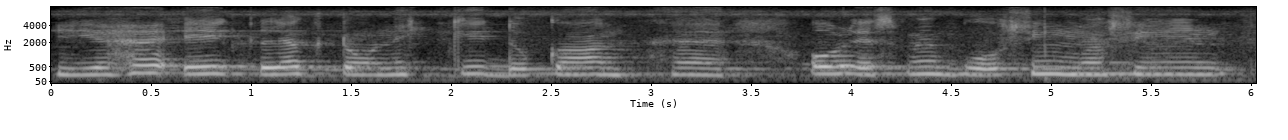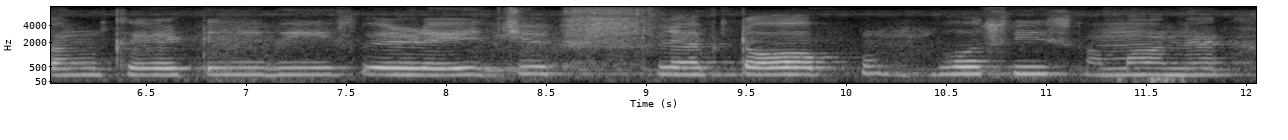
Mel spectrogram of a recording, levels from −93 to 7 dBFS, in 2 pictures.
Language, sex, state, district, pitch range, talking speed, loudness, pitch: Hindi, female, Uttarakhand, Tehri Garhwal, 225-245 Hz, 90 wpm, -28 LUFS, 235 Hz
